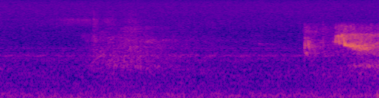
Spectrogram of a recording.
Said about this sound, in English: Well, I can hear the birds, so that's a nice environment. Oh yeah, and they do that in January too.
